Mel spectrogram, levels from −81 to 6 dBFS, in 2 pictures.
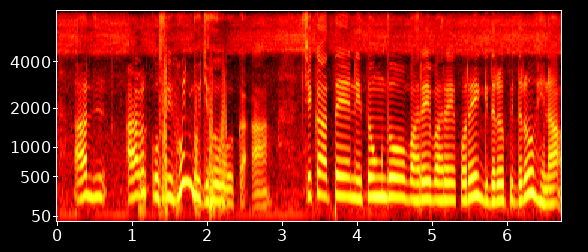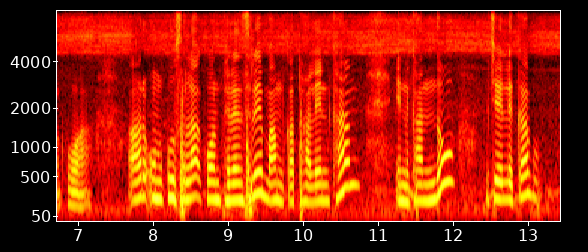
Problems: constant background noise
